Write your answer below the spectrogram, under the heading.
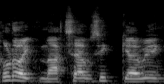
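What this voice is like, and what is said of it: Put-on Brummie accent. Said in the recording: “the Brummy accent ... You don't have a deep... You're not like”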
